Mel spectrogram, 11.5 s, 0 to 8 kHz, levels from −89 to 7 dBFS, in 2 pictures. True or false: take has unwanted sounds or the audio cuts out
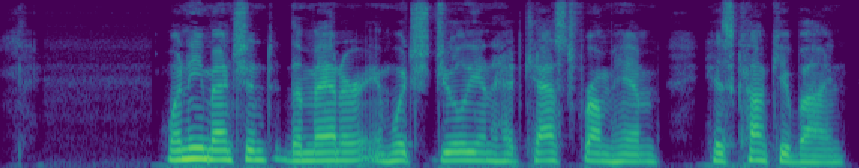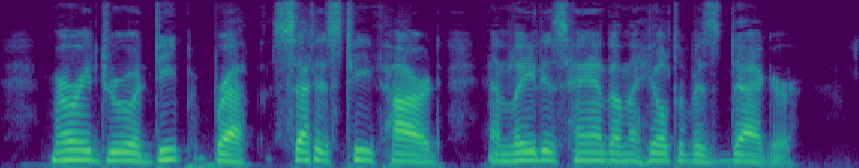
false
